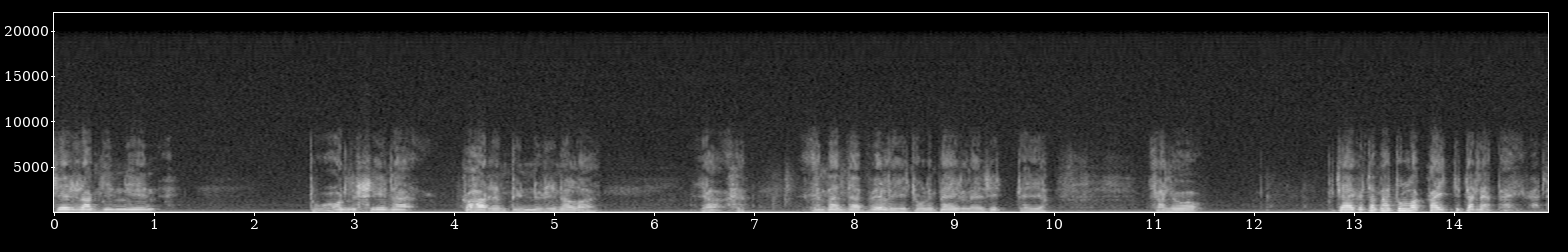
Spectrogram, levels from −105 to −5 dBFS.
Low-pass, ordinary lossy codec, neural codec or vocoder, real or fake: 19.8 kHz; none; vocoder, 44.1 kHz, 128 mel bands every 256 samples, BigVGAN v2; fake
